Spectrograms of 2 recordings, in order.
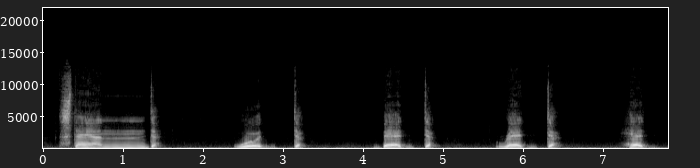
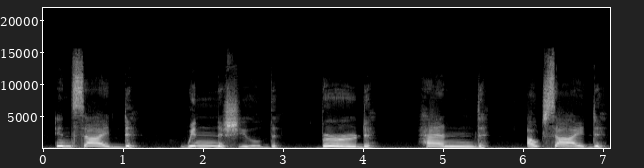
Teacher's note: Be sure you feel vocal cord vibration, lots of vibration in the tongue. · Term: drum beat D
